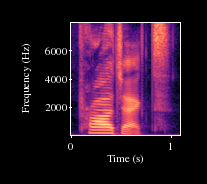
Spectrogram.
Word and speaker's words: project: 여기서 O도 O 소리가 나지 않고 소리가 난다고 했죠. 프로젝트가 아니라 project 이렇게 발음해 주셔야 합니다.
